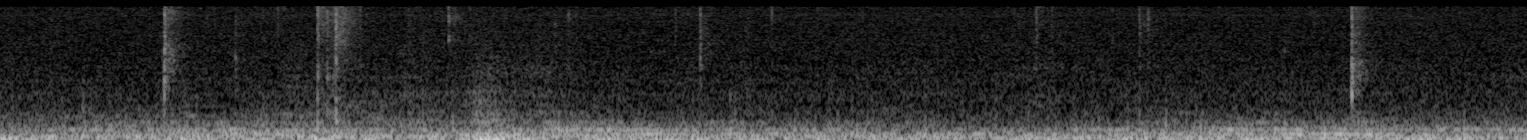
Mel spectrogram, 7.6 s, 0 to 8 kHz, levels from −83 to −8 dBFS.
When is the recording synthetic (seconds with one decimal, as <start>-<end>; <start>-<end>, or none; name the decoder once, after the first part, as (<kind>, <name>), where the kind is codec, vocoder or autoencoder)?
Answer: none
